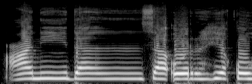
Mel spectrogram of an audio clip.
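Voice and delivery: عنیدا flowing into سأرہقہ with the tanween hidden and nasalized; nasal ikhfa demo. Shown as a demonstration. Teacher demonstrating ikhfa to students, nasal joining. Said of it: "یہ تنوین کو چھپاتے ہوئے لیکن غنہ کے ساتھ".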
